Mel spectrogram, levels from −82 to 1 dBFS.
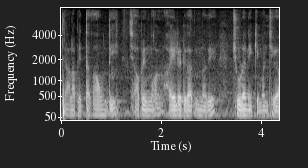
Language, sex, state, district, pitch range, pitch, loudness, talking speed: Telugu, male, Andhra Pradesh, Visakhapatnam, 90-100 Hz, 95 Hz, -19 LUFS, 135 wpm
